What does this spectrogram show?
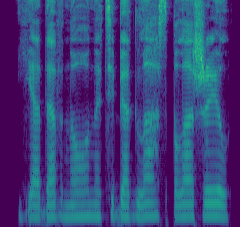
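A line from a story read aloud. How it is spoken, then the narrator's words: Whisper over ghostly voices. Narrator (Russian): шептал Бохарт, заглушая голоса призраков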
